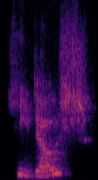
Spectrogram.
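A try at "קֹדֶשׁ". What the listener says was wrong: The dot. So there's a dot. Kodesh. So the line under the kuf is just a pronunciation mark. It's not a vowel. vowel is that dot in the upper left.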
